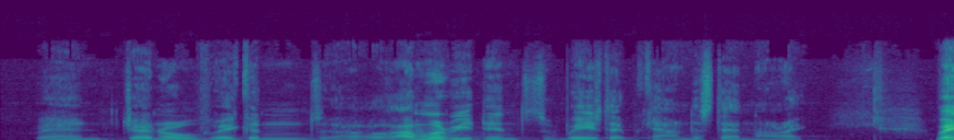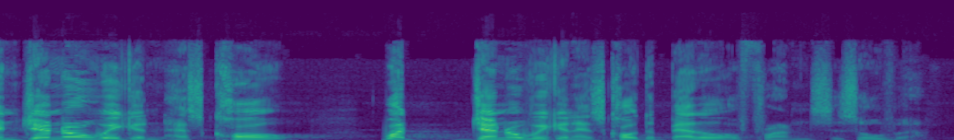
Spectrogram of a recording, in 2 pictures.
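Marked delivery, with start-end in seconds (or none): 0.2-1.6 dull put-on voice, lower, quieter, slower. Reading a quote aloud to listeners, briefly show the very boring Churchill voice. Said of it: "because he's got this".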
